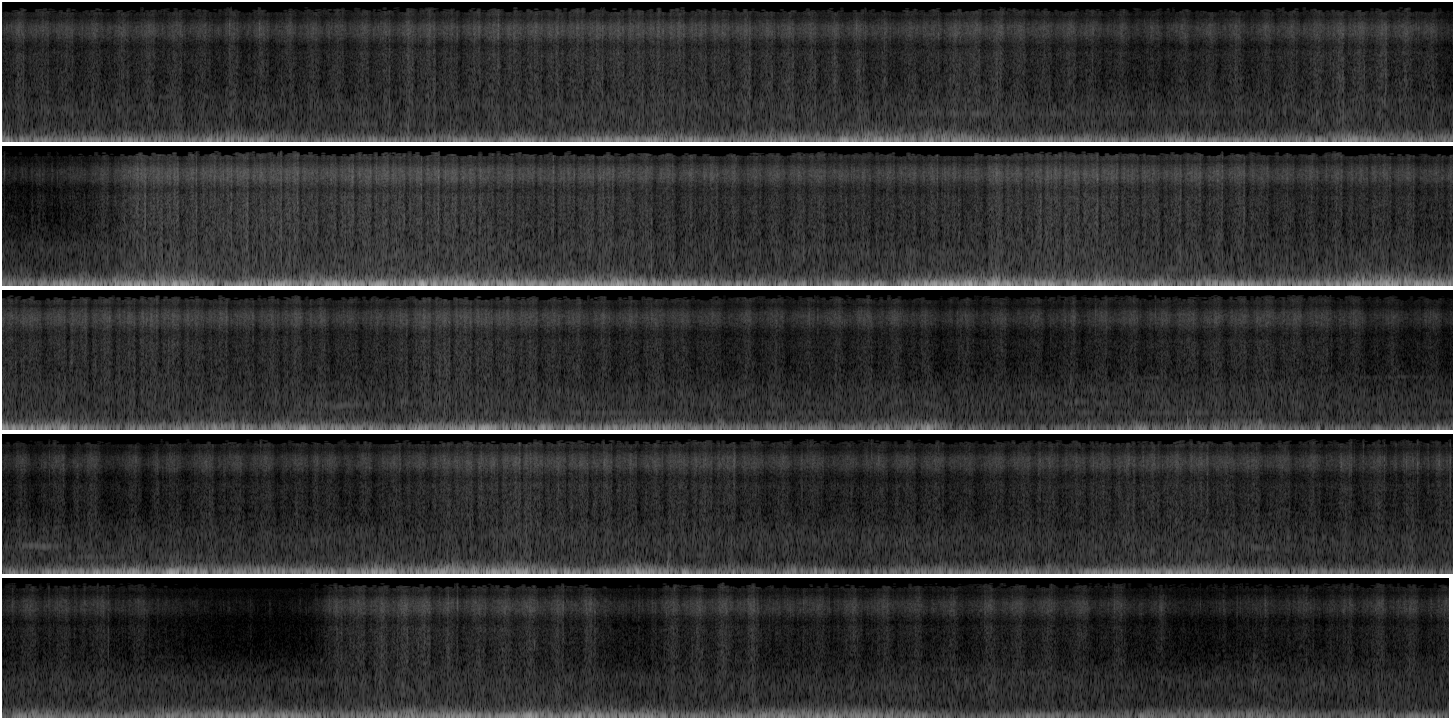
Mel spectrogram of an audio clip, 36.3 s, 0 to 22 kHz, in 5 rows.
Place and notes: Old Sarum, Salisbury, UK - 058 Plastic caught on a rose; distant screams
